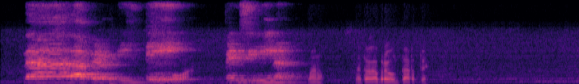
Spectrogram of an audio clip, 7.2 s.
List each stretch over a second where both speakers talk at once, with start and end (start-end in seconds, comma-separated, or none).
none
